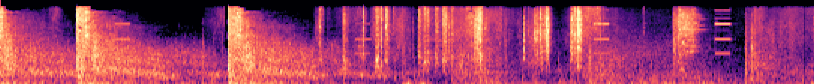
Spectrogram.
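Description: Gunshots crack loudly in a video game, ringing out after each shot.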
